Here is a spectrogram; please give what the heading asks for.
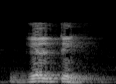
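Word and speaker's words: guilty: मतलब होता है बदमाश गिल्टी यू साइलेंट है गिल्टी का मतलब होता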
